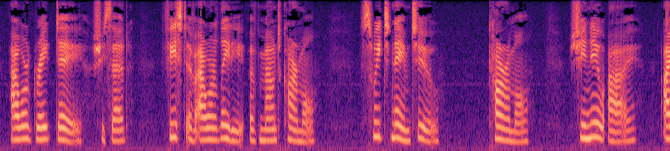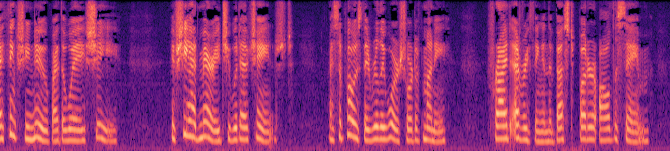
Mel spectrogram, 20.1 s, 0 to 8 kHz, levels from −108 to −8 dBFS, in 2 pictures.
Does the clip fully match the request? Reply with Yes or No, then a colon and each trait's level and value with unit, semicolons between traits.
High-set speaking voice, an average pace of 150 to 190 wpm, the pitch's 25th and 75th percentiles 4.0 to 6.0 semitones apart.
No: high, 230 Hz; average, 155 wpm; average, 3.0 semitones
